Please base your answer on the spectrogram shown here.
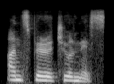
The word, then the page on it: unspiritualness: Indian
